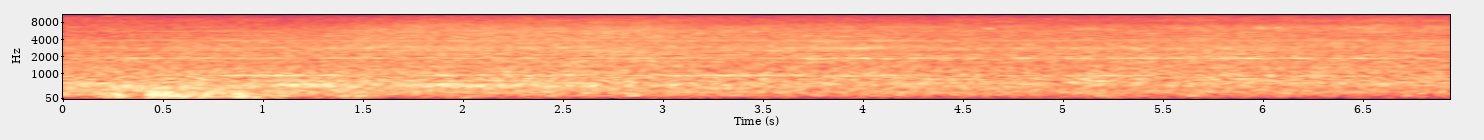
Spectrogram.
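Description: Great Western Railway IET (Intercity Express Train) passing through the station at speed: a steady rush of carriages and wheels on the rails, with a faint steady whine. A deeper rumble comes in the first second or so.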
